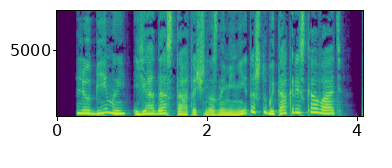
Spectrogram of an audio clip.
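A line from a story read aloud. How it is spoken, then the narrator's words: Cooing. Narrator (Russian): проворковала Окей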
